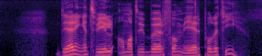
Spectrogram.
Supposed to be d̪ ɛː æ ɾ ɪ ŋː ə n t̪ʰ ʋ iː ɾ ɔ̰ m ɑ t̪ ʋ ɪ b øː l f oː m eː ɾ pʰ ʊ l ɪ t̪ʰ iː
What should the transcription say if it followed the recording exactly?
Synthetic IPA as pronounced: d̪ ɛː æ ɾ ɪ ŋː ə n t̪ʰ ʋ iː l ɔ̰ m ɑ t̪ ʋ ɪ b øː ɾ f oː m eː ɾ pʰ ʊ l ɪ t̪ʰ iː

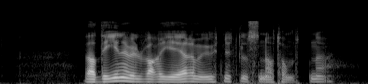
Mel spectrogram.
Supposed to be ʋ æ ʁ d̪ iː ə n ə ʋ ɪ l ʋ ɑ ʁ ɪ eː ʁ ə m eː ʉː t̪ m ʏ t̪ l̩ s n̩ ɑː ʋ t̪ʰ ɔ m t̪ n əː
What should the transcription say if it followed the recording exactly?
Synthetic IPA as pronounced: ʋ æ ʁ d̪ iː ə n ə ʋ ɪ l ʋ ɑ ʁ ɪ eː ʁ ə m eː ʉː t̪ n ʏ t̪ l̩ s n̩ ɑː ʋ t̪ʰ ɔ m t̪ n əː

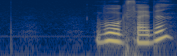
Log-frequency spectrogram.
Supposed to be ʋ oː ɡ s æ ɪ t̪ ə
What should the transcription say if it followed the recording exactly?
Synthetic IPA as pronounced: ʋ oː ɡ s æ ɪ d̪ ə

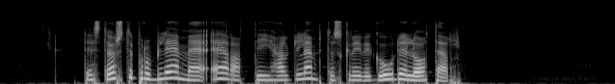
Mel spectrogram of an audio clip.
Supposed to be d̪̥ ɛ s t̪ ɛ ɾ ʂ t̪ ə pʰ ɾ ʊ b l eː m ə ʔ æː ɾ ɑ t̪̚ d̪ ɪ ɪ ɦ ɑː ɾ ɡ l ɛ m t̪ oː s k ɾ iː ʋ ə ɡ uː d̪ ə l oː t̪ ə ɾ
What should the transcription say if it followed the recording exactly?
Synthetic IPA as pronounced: d̪̥ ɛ s t̪ œ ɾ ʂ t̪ ə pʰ ɾ ʊ b l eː m ə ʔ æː ɾ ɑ t̪̚ d̪ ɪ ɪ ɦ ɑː ɾ ɡ l ɛ m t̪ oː s k ɾ iː ʋ ə ɡ uː d̪ ə l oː t̪ ə ɾ

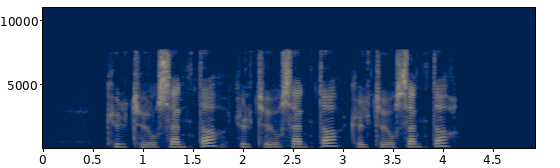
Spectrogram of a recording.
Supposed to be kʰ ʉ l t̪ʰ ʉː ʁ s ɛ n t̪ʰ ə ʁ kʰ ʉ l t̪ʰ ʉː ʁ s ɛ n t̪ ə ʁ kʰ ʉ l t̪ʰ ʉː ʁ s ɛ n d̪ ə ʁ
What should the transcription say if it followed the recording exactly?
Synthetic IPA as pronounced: kʰ ʉ l t̪ʰ ʉː ʁ s ɛ n t̪ ə ʁ kʰ ʉ l t̪ʰ ʉː ʁ s ɛ n t̪ ə ʁ kʰ ʉ l t̪ʰ ʉː ʁ s ɛ n t̪ ə ʁ

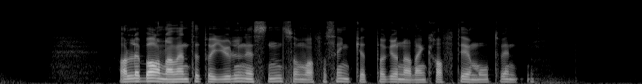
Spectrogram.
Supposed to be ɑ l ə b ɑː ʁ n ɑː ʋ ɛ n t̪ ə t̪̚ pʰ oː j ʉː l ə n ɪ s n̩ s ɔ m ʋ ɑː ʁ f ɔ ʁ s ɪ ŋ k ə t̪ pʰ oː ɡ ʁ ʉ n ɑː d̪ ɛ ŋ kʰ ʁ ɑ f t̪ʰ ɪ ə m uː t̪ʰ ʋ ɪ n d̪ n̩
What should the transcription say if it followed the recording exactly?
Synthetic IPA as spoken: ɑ l ə b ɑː ʁ n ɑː ʋ ɛ n t̪ ə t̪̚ pʰ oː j ʉː l ə n ɪ s n̩ s ɔ m ʋ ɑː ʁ f ɔ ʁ s ɪ ŋ k ə t̪ pʰ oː ɡ ʁ ʉ n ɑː d̪ ɛ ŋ kʰ ʁ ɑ f t̪ ɪ ə m uː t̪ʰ ʋ ɪ n d̪ n̩

